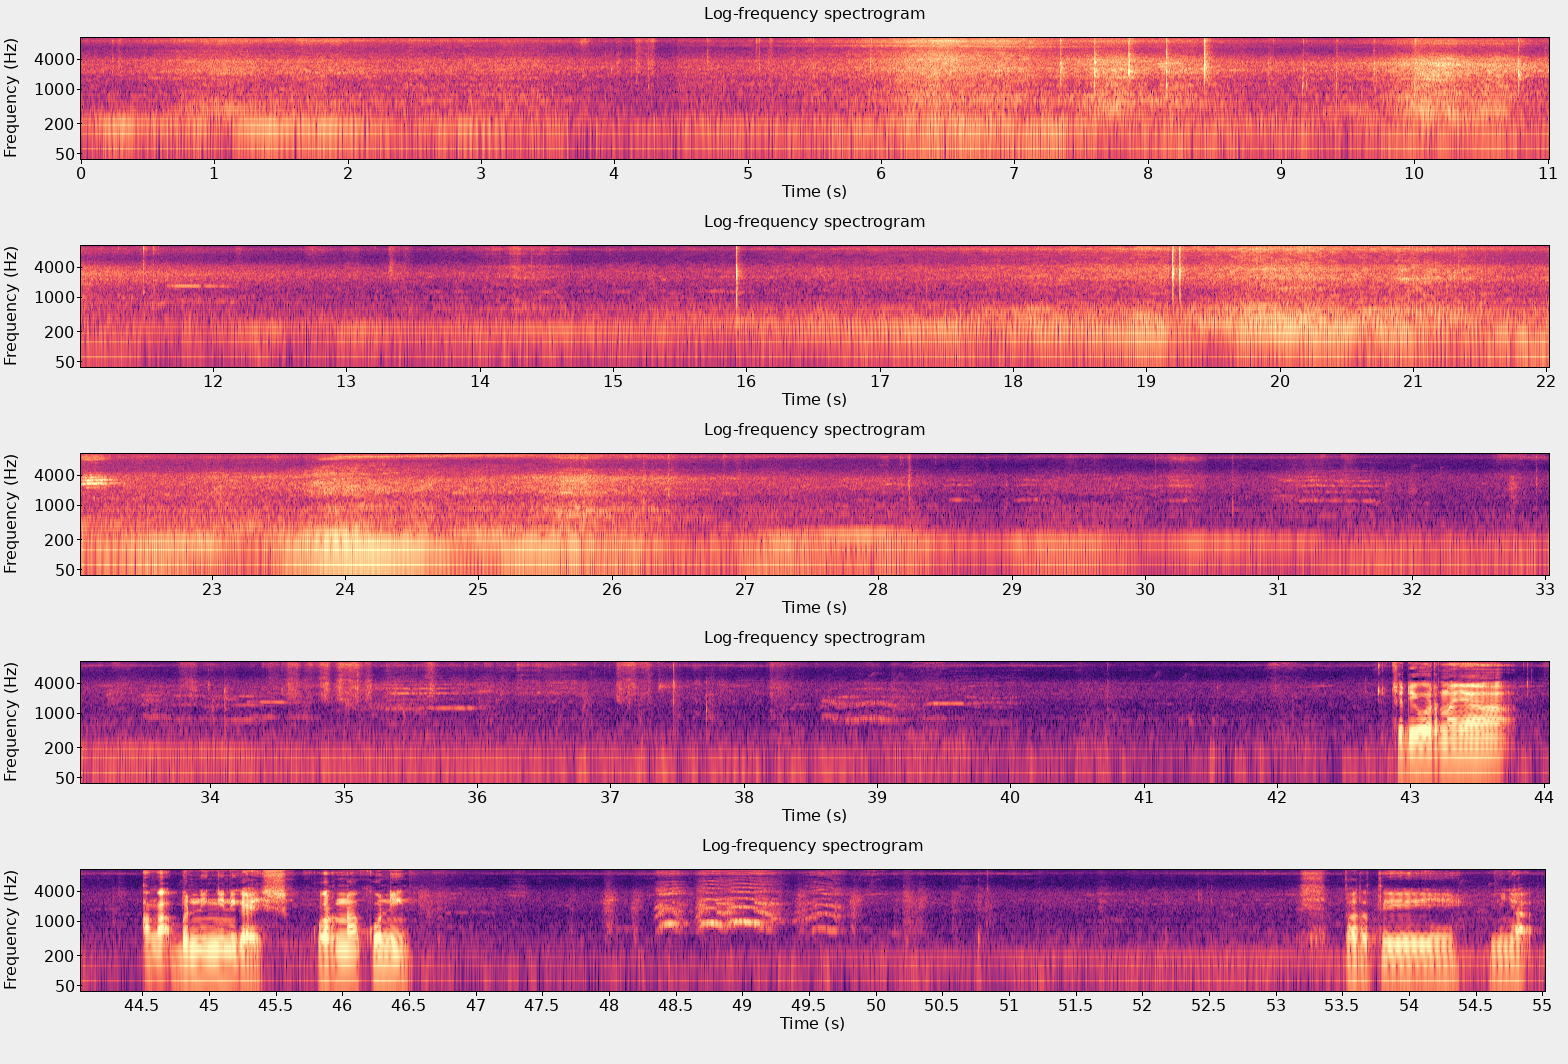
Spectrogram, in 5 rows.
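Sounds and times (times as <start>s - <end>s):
vehicle engines passing: 0.0s - 55.0s.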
